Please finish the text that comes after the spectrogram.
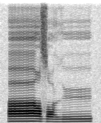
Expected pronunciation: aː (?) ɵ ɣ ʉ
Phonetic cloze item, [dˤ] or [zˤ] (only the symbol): zˤ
